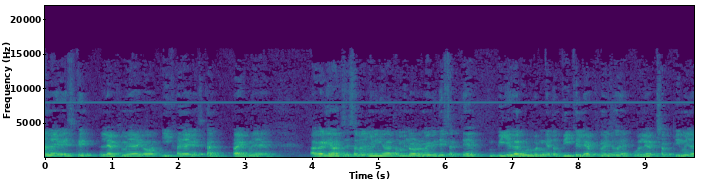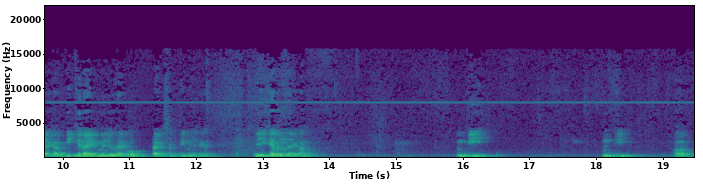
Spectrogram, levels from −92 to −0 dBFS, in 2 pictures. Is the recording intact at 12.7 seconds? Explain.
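No. At 12.7 seconds, as throughout the clip, a steady high whistle at a fixed pitch of 8 kHz sits under the sound, around 30 dB below it. This is USB whine: the bus transfers data in 125-microsecond microframes, and the current those bursts draw leaks into the audio path through shared power or ground. The repeating load produces a tone at the microframe rate of 8 kHz, which is exactly the pitch heard here.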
